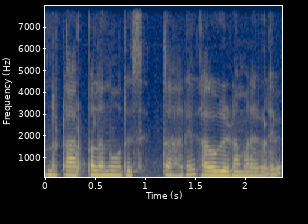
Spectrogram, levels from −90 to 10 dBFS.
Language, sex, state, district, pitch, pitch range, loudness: Kannada, female, Karnataka, Dharwad, 195 Hz, 190-205 Hz, -16 LUFS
